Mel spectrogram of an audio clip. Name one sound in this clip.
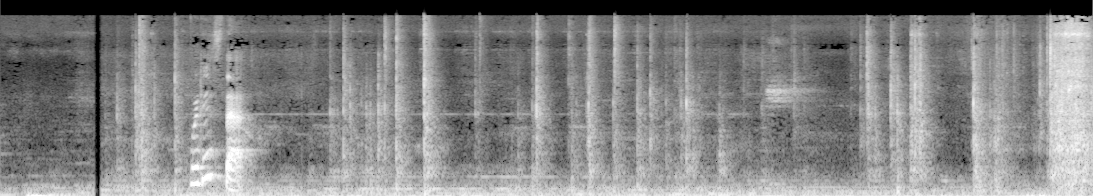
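Small objects click and clatter on a hard floor.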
